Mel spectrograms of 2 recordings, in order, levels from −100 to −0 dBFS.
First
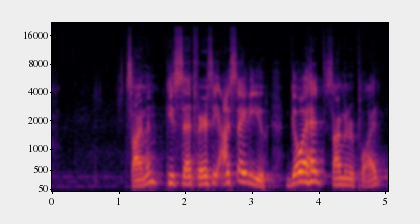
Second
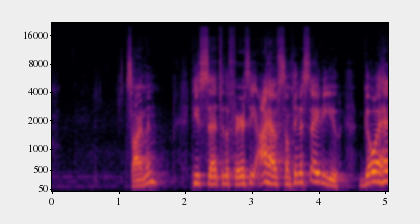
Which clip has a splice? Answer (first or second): first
